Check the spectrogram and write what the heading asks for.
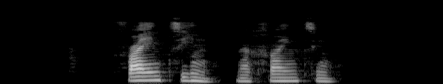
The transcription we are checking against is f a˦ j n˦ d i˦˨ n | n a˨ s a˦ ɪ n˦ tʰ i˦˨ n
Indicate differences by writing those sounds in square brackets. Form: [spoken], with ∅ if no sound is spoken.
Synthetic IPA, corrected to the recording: f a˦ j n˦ [t] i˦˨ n | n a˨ [f] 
